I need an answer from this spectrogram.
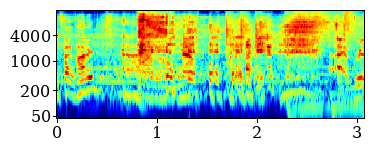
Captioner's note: laughing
